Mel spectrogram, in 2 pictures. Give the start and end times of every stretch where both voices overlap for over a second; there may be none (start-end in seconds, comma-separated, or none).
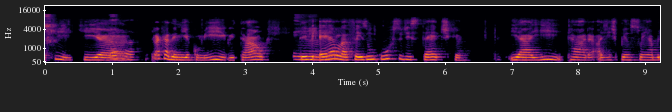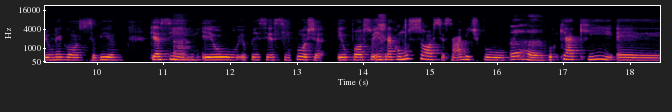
none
